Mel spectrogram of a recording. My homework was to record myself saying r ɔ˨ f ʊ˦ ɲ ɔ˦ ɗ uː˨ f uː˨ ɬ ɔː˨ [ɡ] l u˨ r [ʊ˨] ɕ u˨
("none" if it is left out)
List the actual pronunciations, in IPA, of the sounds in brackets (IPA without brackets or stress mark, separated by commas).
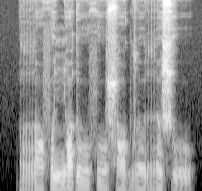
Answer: ɡ, ʊ˦˨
